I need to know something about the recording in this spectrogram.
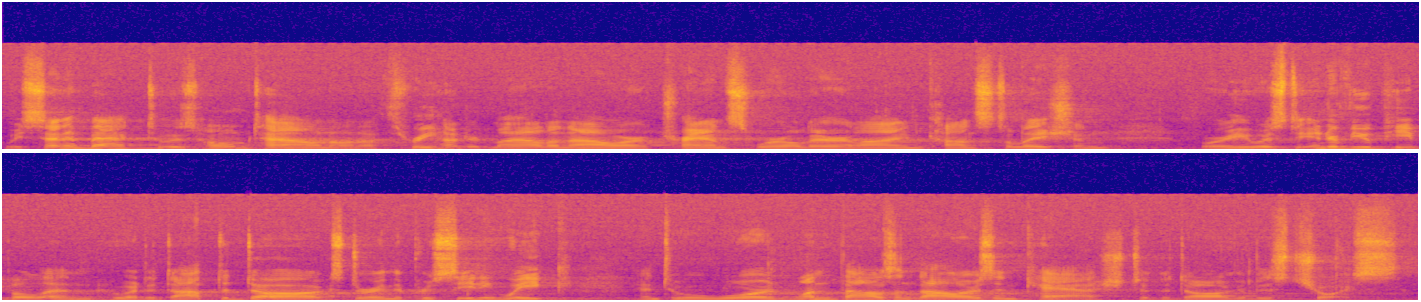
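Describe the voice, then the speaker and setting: A genial quiz host from an old-time radio show , acted by a man, talking in a mid-pitched voice. He explains and prompts in a chatty way, heard in a reverberant hall with a little noise behind him. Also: animated, normal speed, a bit bright, natural voice. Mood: announcing. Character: genial, chatty male host of a vintage audience-stunt show. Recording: echoey hall with background noise.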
